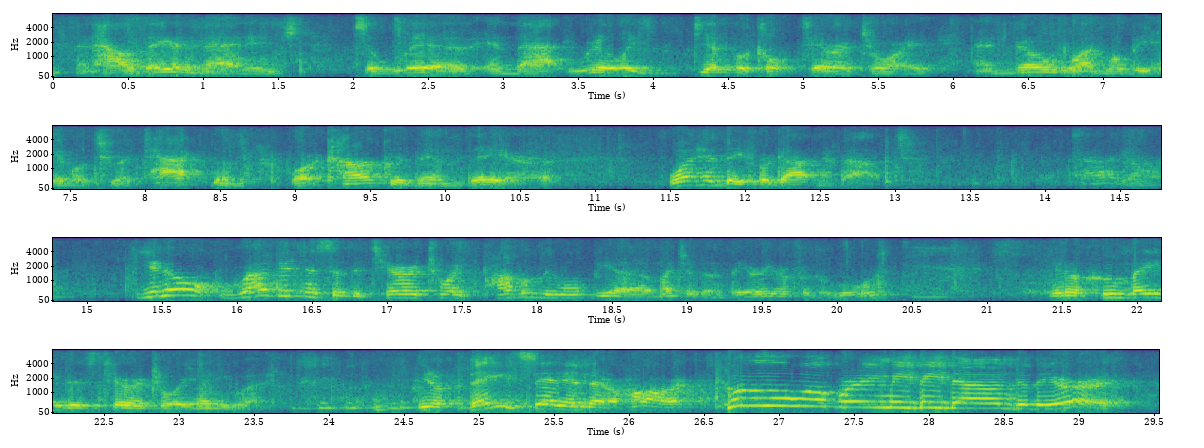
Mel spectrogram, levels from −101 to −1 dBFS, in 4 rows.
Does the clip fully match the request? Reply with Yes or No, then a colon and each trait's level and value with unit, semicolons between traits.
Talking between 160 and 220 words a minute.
No: average, 145 wpm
